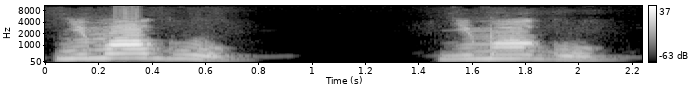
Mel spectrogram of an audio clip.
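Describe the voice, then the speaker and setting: A woman's voice: medium pitch, takes it slowly, dull audio. A woman voicing a boy who is secretly a sinister carnival owner, panicked and desperate.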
